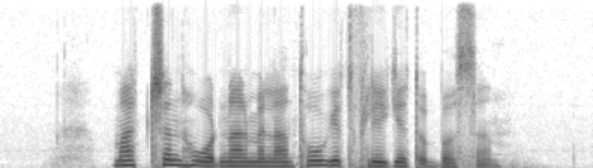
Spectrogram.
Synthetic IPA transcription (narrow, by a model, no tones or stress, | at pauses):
maʈʂənɦoːɖɳaɾmɛlːant̪ʰoːɡət̪flyːɡət̪ʰɔbɵsːə̰n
